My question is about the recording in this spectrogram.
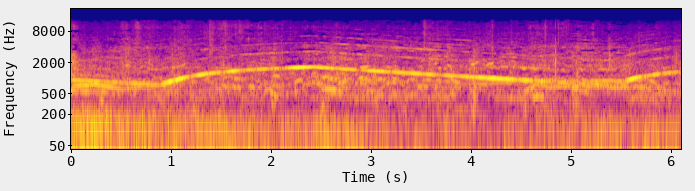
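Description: An emergency vehicle's siren wailing: a quick rise in pitch about a second in, a long slow fall, then another rise near the end. People's voices are heard underneath.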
